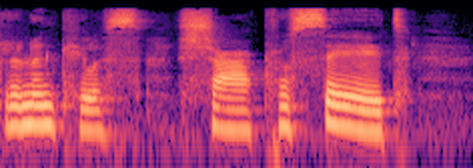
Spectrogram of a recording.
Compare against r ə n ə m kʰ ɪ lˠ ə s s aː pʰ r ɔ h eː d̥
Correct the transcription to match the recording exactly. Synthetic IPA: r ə n ə ŋ kʰ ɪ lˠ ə s ʃ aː pʰ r ɔ s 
